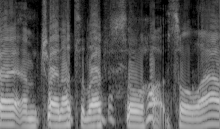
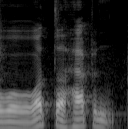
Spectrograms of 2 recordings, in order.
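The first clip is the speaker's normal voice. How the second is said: ordinary talk, nothing marked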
